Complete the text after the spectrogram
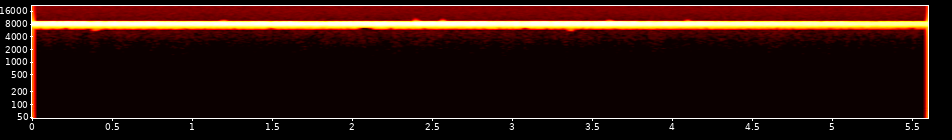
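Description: A katydid sings a steady, high, hissing buzz that runs on without a break.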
